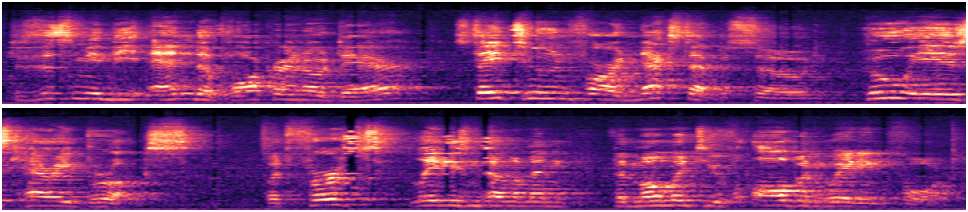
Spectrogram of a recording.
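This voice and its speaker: A man's voice: high-pitched, expressive, normal speed. A man hosting a live radio theatre show before an audience, speaking in old-time announcer patter. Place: stage before a studio audience. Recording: roomy, distant live stage recording, heavy noise.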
